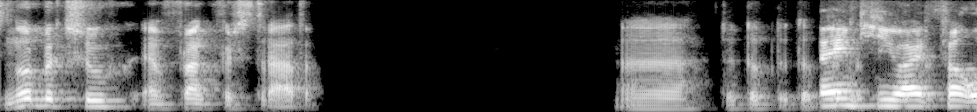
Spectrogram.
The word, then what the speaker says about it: Verstraete: I feel like I should maybe correct the pronunciation of some names just for their sake. So it's Norbert Schuch and Frank Verstraeten.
